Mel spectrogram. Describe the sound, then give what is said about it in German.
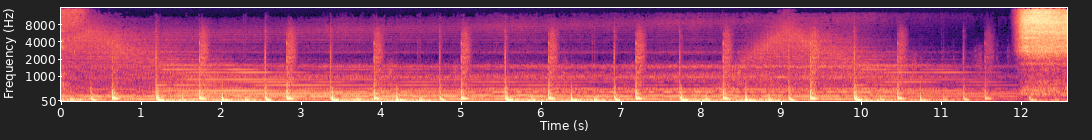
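Rhythmic whooshing pulses of blood flow from an intravascular ultrasound probe inside a blood vessel, steady and throbbing at a quick regular pace over a low hum, ending in a short burst of hiss. “Es ist, äh, es ist äh, sehr intensiv und äh, dass du jetzt mit dem Ultraschall in einer, in einer Ader zu Erkenntnissen kommst, das äh, habe ich natürlich nicht gewusst vorher.”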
